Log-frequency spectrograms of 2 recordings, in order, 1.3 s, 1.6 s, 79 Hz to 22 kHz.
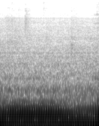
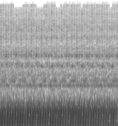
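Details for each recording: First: Freshly built Honda Civic VTi D16Z6 (Crower 63443Z stage 3 cam, ported Skunk2 Pro intake) during its initial street tune. It holds a low, even idle around 950 rpm with the AC compressor on, down from 1000 rpm without it, with no stumble: a normal idle under AC load. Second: Honda Civic VTi D16Z6 all-motor build with a new Crower stage 3 cam and ported Skunk2 intake, idling after two hours of running on initial start-up: faint light valve ticking over the low rumble; valve lash needs readjusting once cooled.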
